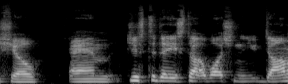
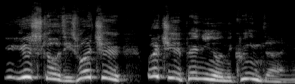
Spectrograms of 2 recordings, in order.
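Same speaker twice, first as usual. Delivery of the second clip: much higher, louder mock-nosy voice; mocking the askers; 10 semitones higher, 4 dB louder than usual. Parodying people asking a Scot about the Queen, high mocking voice. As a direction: squeak out the nosy question. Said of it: "everyone kept asking me".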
